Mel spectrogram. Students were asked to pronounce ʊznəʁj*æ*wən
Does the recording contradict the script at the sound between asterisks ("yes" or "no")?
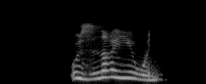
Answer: yes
